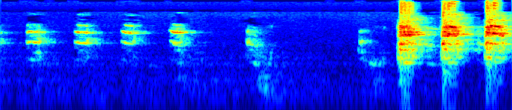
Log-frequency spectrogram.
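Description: A dominant turkey hen gives a slow, steady series of low yelps, about half a dozen evenly spaced, followed by three louder, harsher yelps at the end. No one speaks.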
